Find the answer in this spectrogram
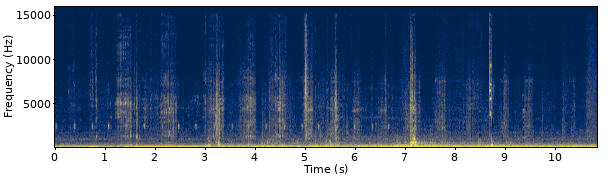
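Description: Low rumble in a car cabin, with the crunch of kettle chips being chewed and a few sharp clicks.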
